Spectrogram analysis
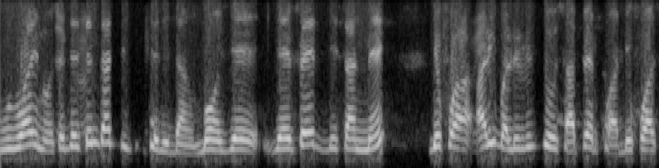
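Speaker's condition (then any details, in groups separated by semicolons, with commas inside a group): No condition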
